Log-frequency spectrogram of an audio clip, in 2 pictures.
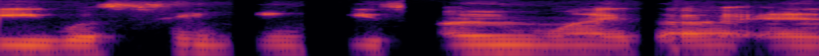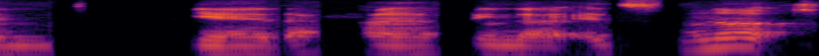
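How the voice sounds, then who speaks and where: In an Australian accent, a man talks at a moderate pace and medium pitch, with a dry, close sound and no echo. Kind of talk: interview. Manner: halting, many fillers.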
